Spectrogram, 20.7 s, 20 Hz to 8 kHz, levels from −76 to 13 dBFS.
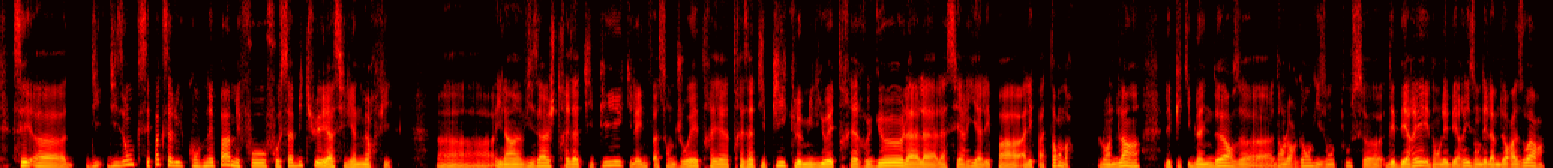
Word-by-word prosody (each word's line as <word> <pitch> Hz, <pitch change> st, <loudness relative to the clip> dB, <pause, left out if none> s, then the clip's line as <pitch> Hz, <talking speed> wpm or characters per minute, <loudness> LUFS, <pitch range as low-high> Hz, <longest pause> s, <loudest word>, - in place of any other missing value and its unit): C'est, 165 Hz, -2 st, +4 dB
heu, 130 Hz, -, +1 dB, 0.2 s
di 140 Hz, +6 st, -8 dB
disons 165 Hz, +9 st, -2 dB
que 230 Hz, -, -13 dB
c'est 170 Hz, -, -2 dB
pas 230 Hz, +7 st, -3 dB
que -, -, -13 dB
ça 180 Hz, -, +1 dB
lui 165 Hz, -1 st, 0 dB
convenait 150 Hz, +1 st, -2 dB
pas 175 Hz, -, +1 dB
mais 160 Hz, -5 st, +1 dB
faut 145 Hz, +2 st, 0 dB
faut 130 Hz, -1 st, -3 dB
s'habituer 155 Hz, 0 st, +2 dB
à 125 Hz, -, +5 dB
Cilian 125 Hz, -1 st, -1 dB
Murphy. 115 Hz, -1 st, -2 dB, 0.6 s
Heu, -, -, -5 dB, 0.7 s
Il 115 Hz, -1 st, +1 dB
a 120 Hz, -, +4 dB
un 120 Hz, -1 st, +3 dB
visage 135 Hz, +3 st, 0 dB
très 120 Hz, 0 st, -2 dB
atypique, 160 Hz, +10 st, -2 dB
il 125 Hz, -, -2 dB
a 125 Hz, -, +1 dB
une 125 Hz, +2 st, -3 dB
façon 125 Hz, 0 st, -6 dB
de 115 Hz, -, -4 dB
jouer 70 Hz, -, +2 dB
très, 120 Hz, -4 st, 0 dB
heu -, -, -2 dB
très 120 Hz, +1 st, -3 dB
atypique. 140 Hz, +8 st, -1 dB
Le 120 Hz, -3 st, +6 dB
milieu 125 Hz, +2 st, +3 dB
est 120 Hz, -, +2 dB
très 125 Hz, -, -1 dB
rugueux, 140 Hz, +6 st, +4 dB
la 110 Hz, -5 st, +4 dB
la 105 Hz, -1 st, +2 dB
la 105 Hz, -, -1 dB
série 120 Hz, +5 st, -2 dB
elle 120 Hz, -3 st, 0 dB
est 105 Hz, -, -2 dB
pas 110 Hz, +1 st, 0 dB
elle 105 Hz, -, -1 dB
est 95 Hz, -, -1 dB
pas -, -, -5 dB
tendre, 150 Hz, -1 st, -3 dB, 0.3 s
loin 110 Hz, -2 st, 0 dB
de 120 Hz, +4 st, 0 dB
là, 165 Hz, +2 st, +5 dB
hein, 145 Hz, -2 st, +2 dB, 0.3 s
les 115 Hz, -, +1 dB
Peaky 120 Hz, 0 st, -7 dB
Blinders, 125 Hz, +2 st, +2 dB
heu, 110 Hz, +2 st, -2 dB
dans 120 Hz, 0 st, -3 dB
leurs 115 Hz, -2 st, -2 dB
gangs, 145 Hz, +3 st, -2 dB
ils 115 Hz, -3 st, -5 dB
ont 110 Hz, 0 st, -4 dB
tous, 145 Hz, +6 st, -9 dB
heu, 115 Hz, +1 st, -1 dB
des 115 Hz, -1 st, +2 dB
bérets 125 Hz, +9 st, +3 dB
et -, -, +1 dB
dans 120 Hz, -1 st, -3 dB
les 110 Hz, -1 st, +1 dB
bérets, 120 Hz, +6 st, -1 dB
ils 135 Hz, -6 st, -2 dB
ont 115 Hz, -, 0 dB
des 110 Hz, -, +2 dB
lames 110 Hz, -1 st, +1 dB
de 115 Hz, -, 0 dB
rasoir 120 Hz, +4 st, +1 dB
125 Hz, 230 wpm, -23 LUFS, 115-150 Hz, 0.7 s, Le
